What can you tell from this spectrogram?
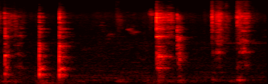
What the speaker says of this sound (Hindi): इन तमाम मसालों को हम ड्राई रोस्ट कर लेते हैं।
